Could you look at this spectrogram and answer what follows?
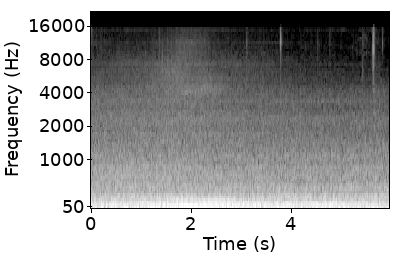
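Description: A Ford Everest accelerates along the road, heard from inside as a loud, steady low engine rumble and road drone that swells slightly partway through.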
